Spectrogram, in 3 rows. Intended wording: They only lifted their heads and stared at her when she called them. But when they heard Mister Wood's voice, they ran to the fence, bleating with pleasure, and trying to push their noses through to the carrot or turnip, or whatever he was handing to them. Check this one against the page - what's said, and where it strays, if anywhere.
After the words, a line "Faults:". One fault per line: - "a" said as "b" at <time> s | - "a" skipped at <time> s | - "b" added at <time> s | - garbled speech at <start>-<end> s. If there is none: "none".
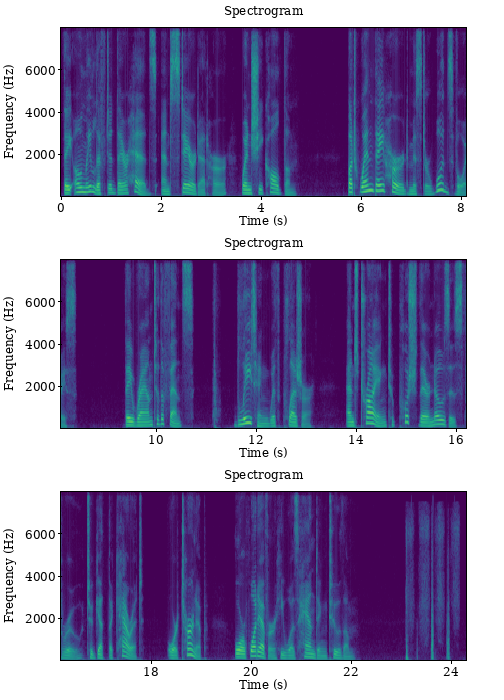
They only lifted their heads and stared at her when she called them. But when they heard Mister Wood's voice, they ran to the fence, bleating with pleasure, and trying to push their noses through to get the carrot or turnip, or whatever he was handing to them.
Faults:
- "get" added at 16.8 s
